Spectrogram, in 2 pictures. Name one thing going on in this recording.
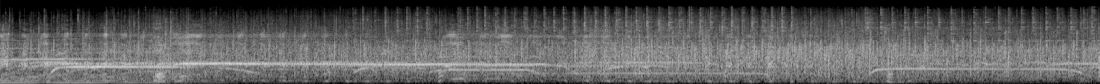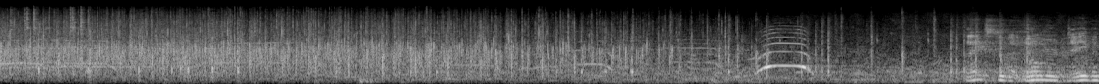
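Spectators whistle shrilly.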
